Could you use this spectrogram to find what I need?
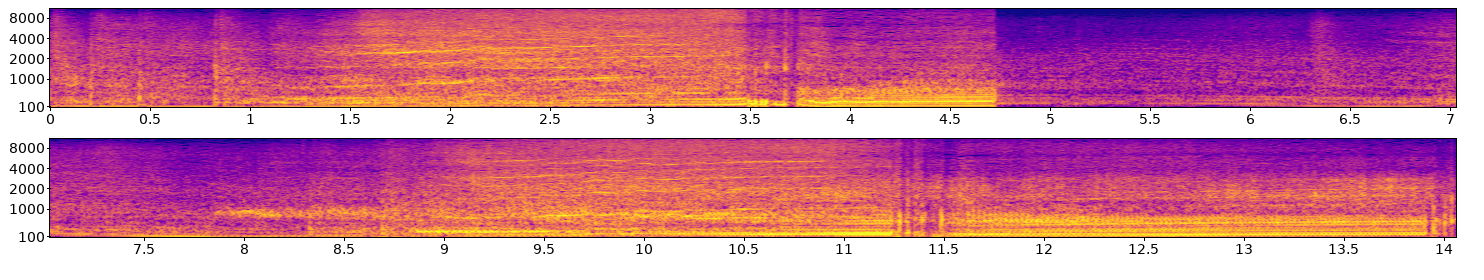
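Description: A rally car engine roars and revs hard as cars speed past close by.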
